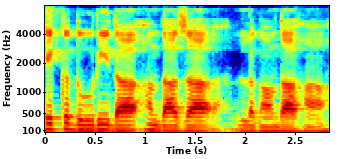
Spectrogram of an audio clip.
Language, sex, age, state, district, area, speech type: Punjabi, male, 45-60, Punjab, Barnala, urban, spontaneous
